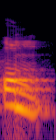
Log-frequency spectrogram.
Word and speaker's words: on: Quiero decirles que se pronuncia on de manera normal, pero si va seguido de una vocal, se pronuncia om.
